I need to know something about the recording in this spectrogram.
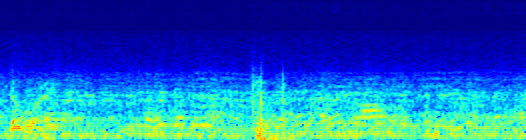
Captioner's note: people chattering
